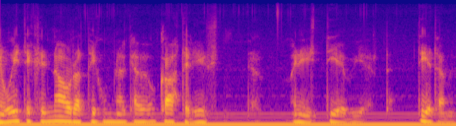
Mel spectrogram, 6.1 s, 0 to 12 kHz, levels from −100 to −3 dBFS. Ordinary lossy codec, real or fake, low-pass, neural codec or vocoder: none; real; 10.8 kHz; none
